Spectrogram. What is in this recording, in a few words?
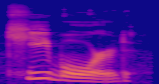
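"keyboard", English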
